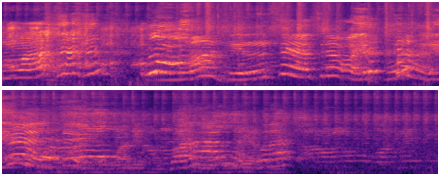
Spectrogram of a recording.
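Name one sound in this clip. A toddler giggles and babbles.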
